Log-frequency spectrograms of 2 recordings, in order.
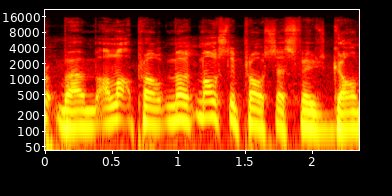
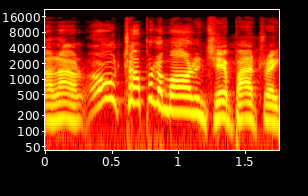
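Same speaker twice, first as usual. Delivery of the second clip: jokey, satirical, fake put-on stage Irish accent; 7 semitones higher than usual. Retelling what a man said to Patrick, who isn't even Irish: put-on Irish accent. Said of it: "Patrick's not even Irish".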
